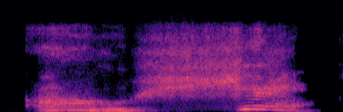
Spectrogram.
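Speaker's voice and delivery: acted very high, sudden shriek of surprise. Retelling reacting while the fiance dozed off: imitating own scream. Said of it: "And I screamed".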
